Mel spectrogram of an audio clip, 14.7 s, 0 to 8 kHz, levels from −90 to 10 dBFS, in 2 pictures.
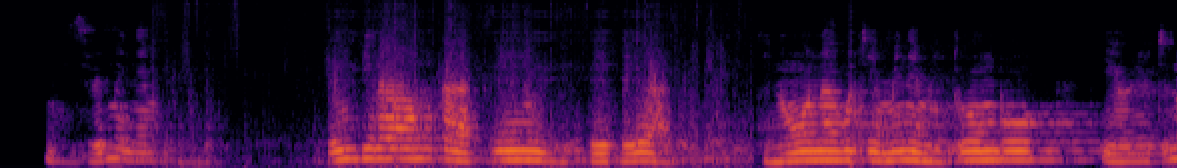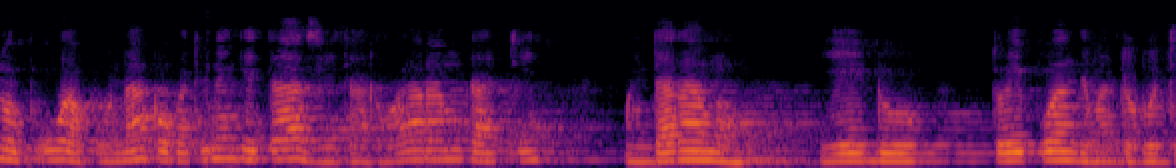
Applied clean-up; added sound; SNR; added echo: neural separator model SepFormer DNS4.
